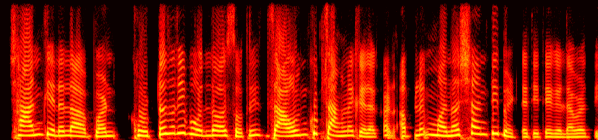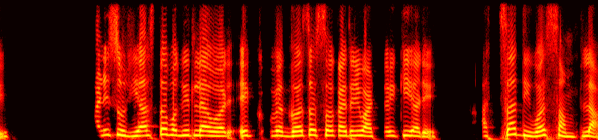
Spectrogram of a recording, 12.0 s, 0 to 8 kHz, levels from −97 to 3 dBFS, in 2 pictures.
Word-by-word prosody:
छान 275 +2 +3
केलेलं 265 -5 +2
आपण. 225 0 +1 0.2
खोटं 270 +7 +3
जरी 395 +2 +2
बोललो 285 -6 +1
असो, 235 -4 -1
तरी 280 +2 -1
जाऊन 260 +6 +3
खूप 390 - +1
चांगलं 260 -1 +1
केलं. 205 -4 +1
कारण - - -3
आपले 240 +7 -1 0.2
मनःशांती 330 +8 +1
भेटते 195 -1 -1
तिथे 195 +1 -2
गेल्यावरती. 185 +1 -2 1.0
आणि 295 - -4
सूर्यास्त 270 +1 +1
बघितल्यावर 270 -4 +2
एक 255 0 -1
वेगळंच 255 +2 +1
असं 285 -1 +1
काहीतरी 265 +1 +1
वाटतंय, 245 0 -1
की 270 0 +1
अरे! 225 -3 0 0.5
आजचा 315 +1 -1
दिवस 255 +2 +1
संपला. 230 -2 0
260 Hz, 155 wpm, -23 LUFS, 235-285 Hz, 1.0 s, छान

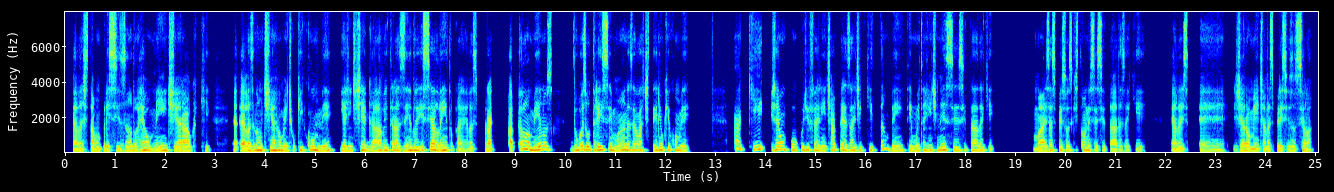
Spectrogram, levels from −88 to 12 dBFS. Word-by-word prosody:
elas 105 +1 0
estavam 110 -1 -1
precisando 120 0 -1
realmente, 125 0 +1
era 115 0 +4
algo 115 -1 0
que, - - -11 0.6
elas 130 0 +5
não 145 +2 +6
tinham 145 0 +4
realmente 130 -4 +2
o 115 - -8
que 150 +4 -2
comer, 150 -4 +2 0.2
e 135 - -1
a - - +2
gente 125 +1 -4
chegava 140 -1 +1
e 145 - +2
trazendo 145 -1 +2
esse 155 +2 +1
alento 150 -1 +4
pra 105 -2 -5
elas 110 +1 -6
pra - - +3 0.3
pra 120 -1 +3
pelo 210 -4 +3
menos 175 +3 +4 0.3
2 175 +7 +2
ou 175 -2 +5
3 165 +2 +4
semanas 160 0 +2
elas 160 -1 +1 0.2
terem 150 +6 +2
o - - +2
que 170 +1 -1
comer. 140 -9 -1 0.9
Aqui 210 -1 -2
já 155 +5 +2
é 185 - +3
um 195 - +2
pouco 165 -1 -2
diferente, 150 -6 -1
apesar 160 -4 0
de 155 -1 -4
que 150 +2 -5
também 140 - -2
tem 145 -3 -5
muita 130 +5 -2
gente 140 +1 -2
necessitada 155 -3 0
aqui. 145 -8 -7 0.7
Mas 120 +3 0
as 140 +1 0
pessoas 145 0 -2
que 150 - -15
estão 155 +1 -3
necessitadas 105 -8 -3
aqui, - - -11 0.5
elas, 110 0 -2 0.2
eh, 95 -4 -7 0.2
geralmente 110 +1 -1
elas 115 -1 -3
precisam, 120 -1 -3
sei - - -1
lá, - - -3
140 Hz, 160 wpm, -22 LUFS, 120-160 Hz, 0.9 s, não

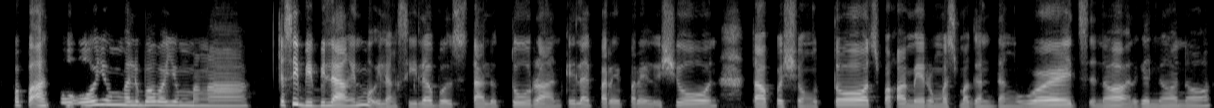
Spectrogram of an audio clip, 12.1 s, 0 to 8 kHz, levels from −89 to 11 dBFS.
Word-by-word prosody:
Papaano 240 -2 +6
oo, 235 +3 +2
'yong 295 -2 -1
halimbawa 265 0 +1
'yong 255 -1 -3
mga 220 -1 -3 0.3
kasi 275 +7 +6
bibilangin 235 -1 +5
mo 255 - -2
ilang 180 -1 -5
syllables, 195 -2 -4
taludturan, 180 +2 -3
kailangan 200 +2 -5
pare-parehas 185 +1 -5
'yon. 205 -3 -2 0.4
Tapos 190 0 +2
'yong 175 -2 -9 0.2
thoughts, 220 -1 +4
baka 180 +1 0
merong 185 -1 -4
mas 180 0 -5
magandang 175 0 -8
words 205 +2 +3
ano, 190 +1 -5 0.3
gano'n 190 +1 -7
'no? 200 +1 -7
200 Hz, 130 wpm, -25 LUFS, 185-225 Hz, 0.4 s, Papaano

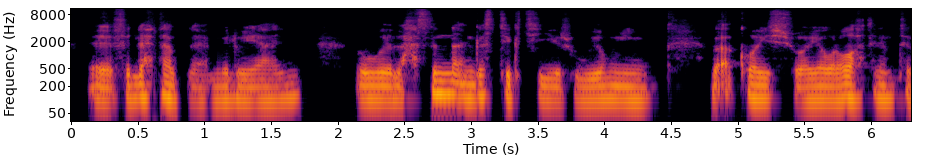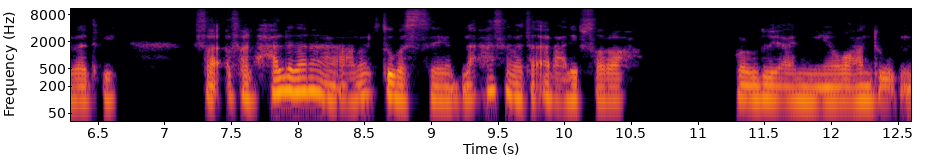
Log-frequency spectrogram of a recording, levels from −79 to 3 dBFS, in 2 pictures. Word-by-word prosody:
آآ - - +2
في - - -10
اللي 110 +1 +3
إحنا 110 -1 +1
بنعمله 95 +1 -3
يعني، 95 +3 -2 0.4
وحسيت 100 +1 +2
إن 135 - +6
أنا - - +3
أنجزت 115 +2 0
كتير 100 -2 -4
ويومي 100 -1 +1 0.5
بقى - - +2
كويس 105 -2 +2
شوية، 100 +1 +1
وروِّحت، 110 +2 +4
نِمت 105 0 -3
بدري. 100 +1 -4 0.5
ف - - -6
فالحل 155 +2 +2
ده 155 - +6
أنا 155 0 +4 0.2
عملته، 125 +5 +1
بس 105 -1 -2 0.2
لأ، 105 - -2
حاسِس 160 +3 -5
إني 115 - 0
باتقِّل 110 -1 -3
عليه 100 +2 -1
بصراحة. 100 -1 -3 0.7
برضه 105 0 +2
يعني 95 -2 -1
هو 95 +1 +1
عنده 100 +1 -1
100 Hz, 160 wpm, -24 LUFS, 100-110 Hz, 0.7 s, إن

